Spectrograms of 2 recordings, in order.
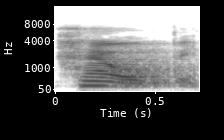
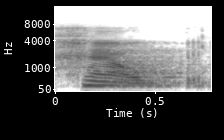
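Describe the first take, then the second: The two takes are said the same way.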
